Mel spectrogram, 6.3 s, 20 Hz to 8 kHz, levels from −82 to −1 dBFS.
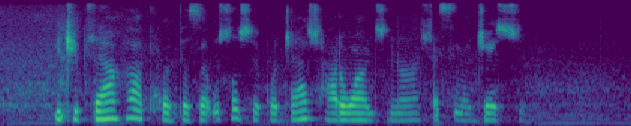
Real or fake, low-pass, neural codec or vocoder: fake; 7.2 kHz; codec, 16 kHz, 2 kbps, X-Codec, HuBERT features, trained on balanced general audio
